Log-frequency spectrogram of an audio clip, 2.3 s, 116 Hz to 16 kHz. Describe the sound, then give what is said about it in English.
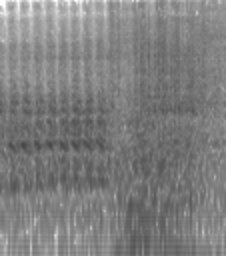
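A hundred-year-old Ford Model T engine starts with a quick, rhythmic chugging that settles into a lower, steady rumble, loud and without voices. “Model T. It's one of those old-timey Fords with a small windshield and tires that look like they belong on a mountain bike. Even though it's 100 years old, it still starts.”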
